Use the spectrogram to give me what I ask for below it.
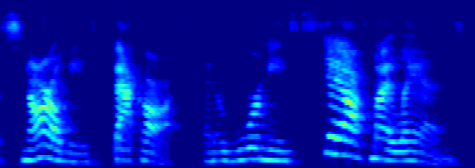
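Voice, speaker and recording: A woman teacher reading a children's nonfiction book aloud, expressively, pausing to explain and think out loud for young pupils. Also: medium pitch, expressive, roomy sound. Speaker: elementary school teacher.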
